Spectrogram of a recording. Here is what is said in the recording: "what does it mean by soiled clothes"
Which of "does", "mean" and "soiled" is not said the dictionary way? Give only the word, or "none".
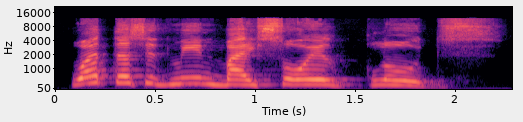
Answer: does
